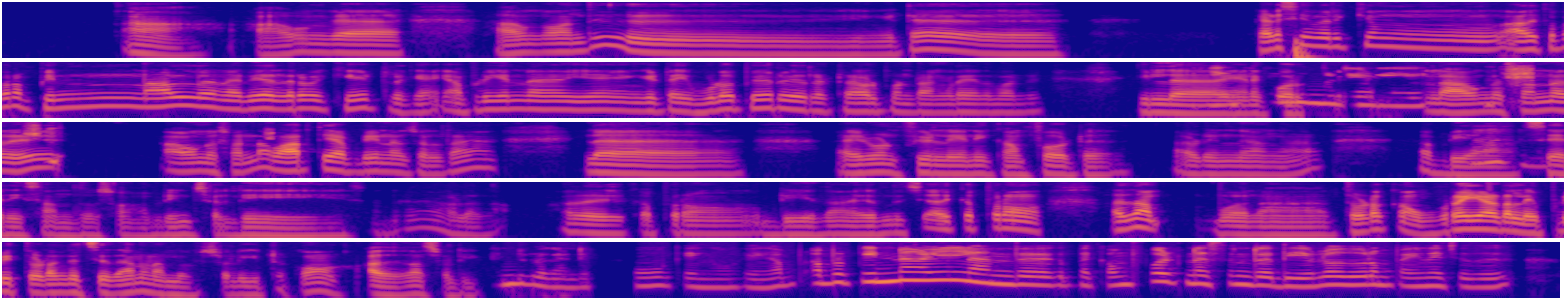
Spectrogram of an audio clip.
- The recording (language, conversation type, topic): Tamil, podcast, புதிய மனிதர்களுடன் உரையாடலை எவ்வாறு தொடங்குவீர்கள்?
- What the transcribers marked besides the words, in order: drawn out: "வந்து, என்கிட்ட கடைசி வரைக்கும்"; drawn out: "பின்னாள்ல"; unintelligible speech; other noise; other background noise; in English: "கம்ஃபர்ட்னெஸ்"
